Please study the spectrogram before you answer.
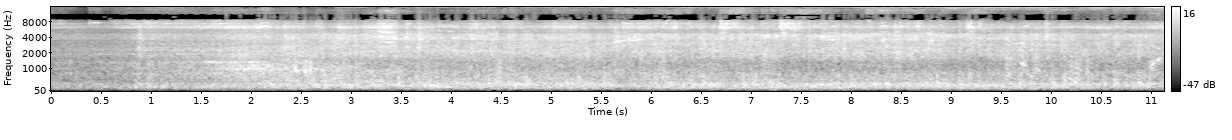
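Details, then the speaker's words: Train running on continuous welded rail with no gaps between rails: steady rolling roar from the wheels with almost no rhythmic clack of rail joints, a smooth ride. "Iya guys suara tektek tektek tektek hampir tidak terdengar ya guys ini karena memang rel sudah tersambung dengan mas tidak ada renggang di antara dua rel ya dan itu menjadikan naik kereta lebih nyaman guys"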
